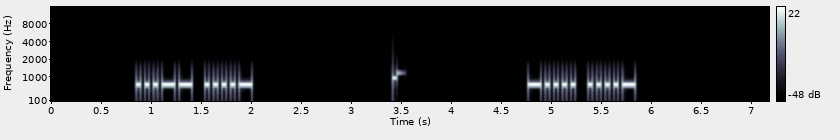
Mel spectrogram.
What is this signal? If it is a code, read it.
Morse code, heard as a keyed tone, about 28 wpm, 700 Hz. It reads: 34 64
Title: Numbers - 2-Digit 28wpm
